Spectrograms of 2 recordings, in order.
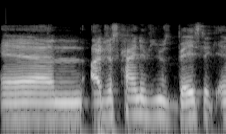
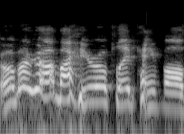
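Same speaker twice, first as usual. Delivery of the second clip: very high, dismayed outcry.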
